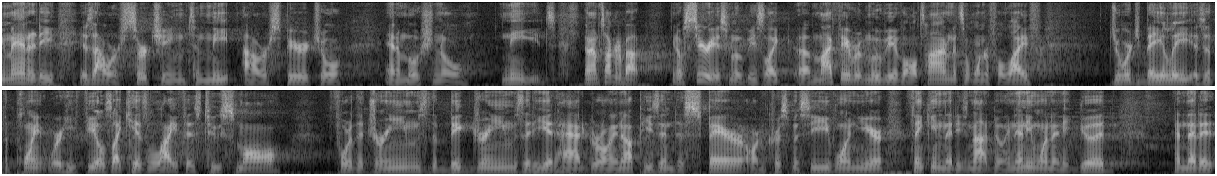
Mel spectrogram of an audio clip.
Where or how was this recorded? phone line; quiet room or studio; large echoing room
large echoing room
